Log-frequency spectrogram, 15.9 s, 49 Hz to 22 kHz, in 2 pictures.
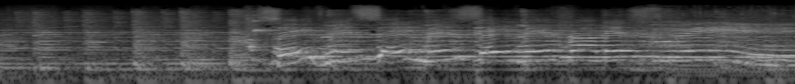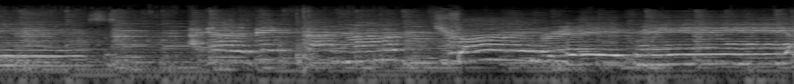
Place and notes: Sunny Afternoon, wiping the floor singing a good old song
What was left of the party? Cigarette butts, beer puddles, good mood and that certain melody...
28 September 2010, ~02:00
